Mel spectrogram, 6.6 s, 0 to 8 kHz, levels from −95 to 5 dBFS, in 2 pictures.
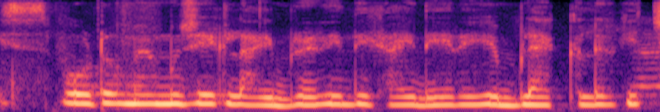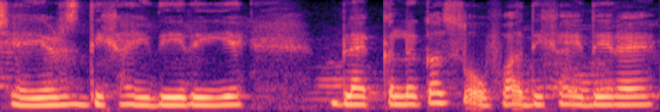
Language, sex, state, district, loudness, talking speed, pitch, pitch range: Hindi, female, Rajasthan, Jaipur, -14 LUFS, 235 wpm, 220 Hz, 210-230 Hz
